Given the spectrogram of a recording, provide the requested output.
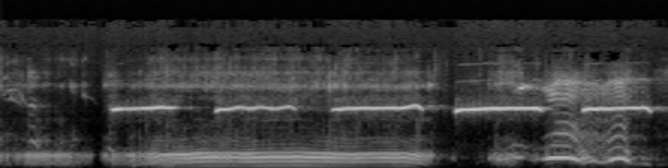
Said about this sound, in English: They say if you whistle in a monotone, maybe that'll work.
